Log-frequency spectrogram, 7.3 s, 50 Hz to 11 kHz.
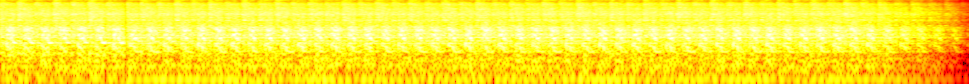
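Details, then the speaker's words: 1984 Ford Mustang SVO, turbo four-cylinder, 5-speed manual: starter cranks steadily at about four compression pulses a second but never catches; no fuel reaches the front even after the external fuel pump was replaced. "Still haven't figured out why this thing isn't running. You guys have seen that we've tried to run a test with the fuel system. We're not receiving any fuel to the front."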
